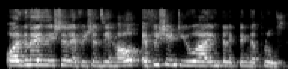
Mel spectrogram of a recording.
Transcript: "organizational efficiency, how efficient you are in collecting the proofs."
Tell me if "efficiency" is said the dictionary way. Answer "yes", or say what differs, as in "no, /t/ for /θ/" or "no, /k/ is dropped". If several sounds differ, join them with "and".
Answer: yes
